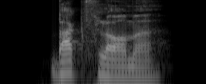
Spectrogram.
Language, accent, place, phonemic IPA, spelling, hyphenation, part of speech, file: German, Germany, Berlin, /ˈbakˌp͡flaʊ̯mə/, Backpflaume, Back‧pflau‧me, noun, De-Backpflaume.ogg
- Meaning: prune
